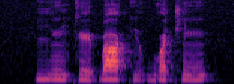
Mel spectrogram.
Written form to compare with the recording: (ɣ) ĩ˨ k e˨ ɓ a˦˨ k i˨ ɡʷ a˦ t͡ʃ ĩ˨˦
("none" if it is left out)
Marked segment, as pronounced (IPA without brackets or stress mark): j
